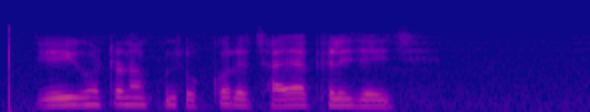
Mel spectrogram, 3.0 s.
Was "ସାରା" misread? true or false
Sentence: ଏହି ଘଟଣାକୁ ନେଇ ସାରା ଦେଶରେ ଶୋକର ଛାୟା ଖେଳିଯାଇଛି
true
